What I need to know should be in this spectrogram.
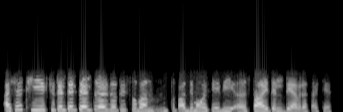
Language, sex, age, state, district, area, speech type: Kashmiri, female, 45-60, Jammu and Kashmir, Ganderbal, rural, conversation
